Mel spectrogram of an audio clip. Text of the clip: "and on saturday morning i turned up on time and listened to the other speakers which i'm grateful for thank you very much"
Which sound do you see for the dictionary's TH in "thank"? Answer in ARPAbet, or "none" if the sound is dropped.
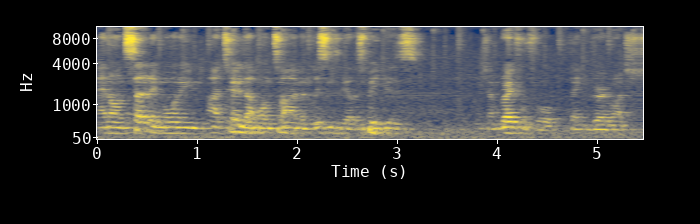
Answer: TH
